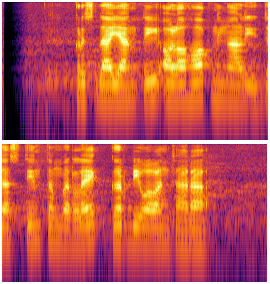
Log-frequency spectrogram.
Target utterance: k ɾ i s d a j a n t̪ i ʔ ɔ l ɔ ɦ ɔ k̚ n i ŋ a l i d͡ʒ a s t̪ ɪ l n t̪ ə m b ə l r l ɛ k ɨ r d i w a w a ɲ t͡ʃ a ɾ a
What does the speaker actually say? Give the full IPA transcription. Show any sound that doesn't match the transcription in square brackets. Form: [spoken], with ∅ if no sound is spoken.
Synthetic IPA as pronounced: k ɾ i s d a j a n t̪ i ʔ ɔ l ɔ ɦ ɔ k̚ n i ŋ a l i d͡ʒ a s t̪ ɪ [∅] n t̪ ə m b ə [∅] r l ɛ k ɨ r d i w a w a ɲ t͡ʃ a ɾ a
